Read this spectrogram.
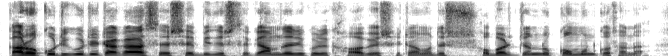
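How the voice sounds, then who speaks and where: A man's voice: medium pitch, a little fast, gravelly, a little mellow, no echo. A man with a Bangladeshi accent explaining advice as a radio phone-in expert, with emphatic, repetitive lists. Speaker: expert guest answering listeners' questions.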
